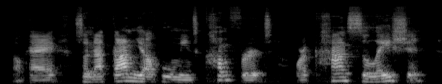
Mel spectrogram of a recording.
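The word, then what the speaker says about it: נחום: you've got the mom so that gives us nakam and then you have the yah which is the shortened version of yah's name okay so nakam yahu means Comfort or consolation of yah or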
